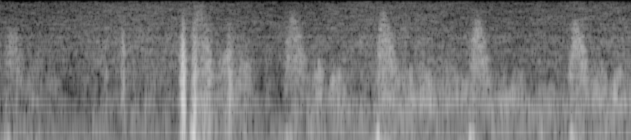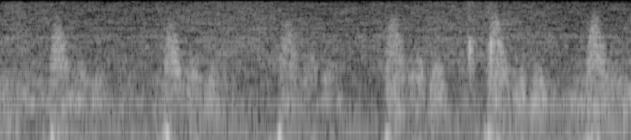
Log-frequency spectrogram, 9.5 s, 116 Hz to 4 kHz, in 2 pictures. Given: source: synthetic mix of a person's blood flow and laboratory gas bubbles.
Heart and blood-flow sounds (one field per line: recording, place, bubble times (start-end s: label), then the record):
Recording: Doppler ultrasound of blood flow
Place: subclavian vein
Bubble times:
8.23-8.31 s: bubbles
8.38-8.46 s: bubbles
From the record:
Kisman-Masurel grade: 112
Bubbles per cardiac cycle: 1 to 2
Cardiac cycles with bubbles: 1 to 10%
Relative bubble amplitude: moderate (0.250 to 0.450)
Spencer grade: 1 (occasional bubble signal discernible with the cardiac motion signal, with majority of cardiac periods free of bubbles)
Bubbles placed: anywhere in the cardiac cycle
